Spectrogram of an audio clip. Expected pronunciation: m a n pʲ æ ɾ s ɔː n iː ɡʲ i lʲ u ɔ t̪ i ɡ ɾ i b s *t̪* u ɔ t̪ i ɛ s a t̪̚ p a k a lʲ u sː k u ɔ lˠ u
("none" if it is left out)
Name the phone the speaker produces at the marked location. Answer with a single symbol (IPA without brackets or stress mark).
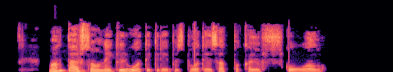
d̪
